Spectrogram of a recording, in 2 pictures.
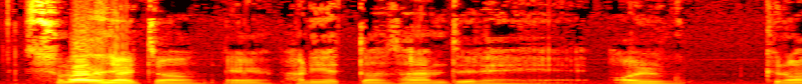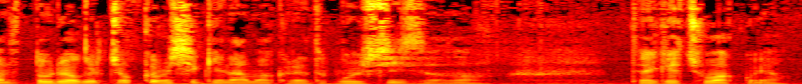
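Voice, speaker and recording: A man, talking to camera about a film festival trip in a reflective, casual way, with frequent pauses, fillers and restarts. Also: on the low side, dry recording. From Busan, South Korea. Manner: thoughtful, hesitant, many fillers and restarts.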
